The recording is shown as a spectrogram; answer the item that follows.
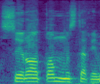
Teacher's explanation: এই মিম এসেছে ঈদগামে বাগুন্নার 4 হরফের 1 হরফ মিম এসেছে, অতএব তানবিনকে ঈদগাম করিয়া গুন্নার সহিত পড়িতে হবে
